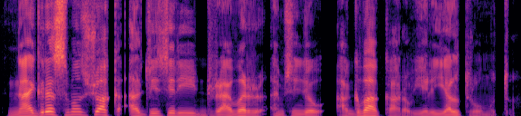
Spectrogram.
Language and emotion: Kashmiri, neutral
